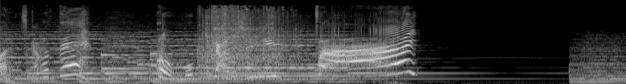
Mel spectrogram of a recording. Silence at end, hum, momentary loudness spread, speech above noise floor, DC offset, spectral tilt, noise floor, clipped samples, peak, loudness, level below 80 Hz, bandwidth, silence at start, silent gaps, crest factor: 0 s; none; 14 LU; 41 dB; under 0.1%; -3 dB/octave; -58 dBFS; under 0.1%; -2 dBFS; -15 LUFS; -46 dBFS; 17.5 kHz; 0 s; none; 16 dB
